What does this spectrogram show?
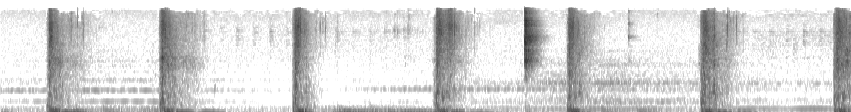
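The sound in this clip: A hammer strikes a body in dull, heavy thuds that repeat at a steady pace of roughly one per second, with a lighter knock among them. The blows are fairly faint, and no voices are heard.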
